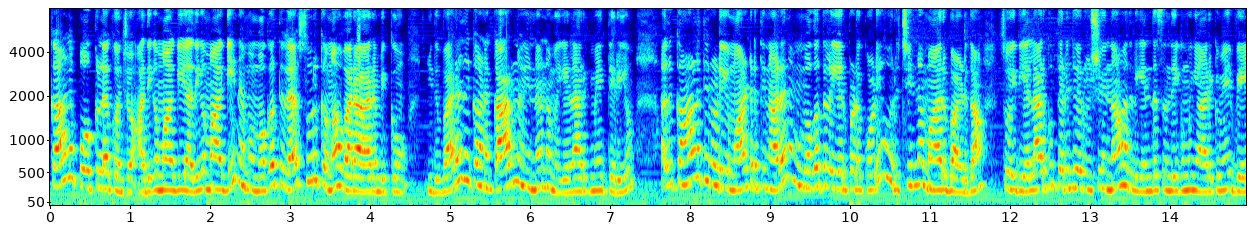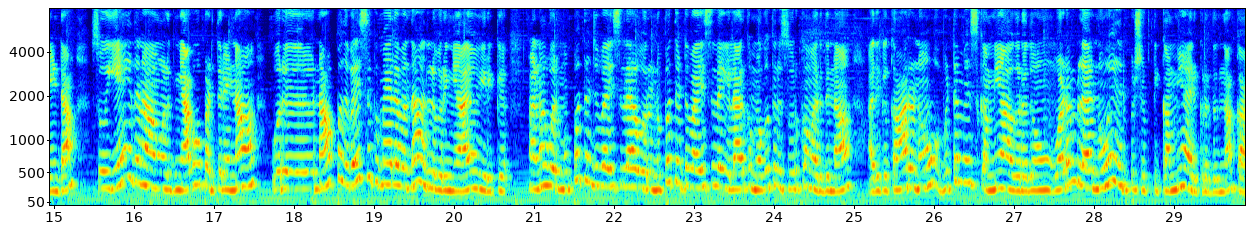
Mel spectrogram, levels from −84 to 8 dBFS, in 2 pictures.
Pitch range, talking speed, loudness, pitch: 230-295 Hz, 150 wpm, -17 LUFS, 250 Hz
